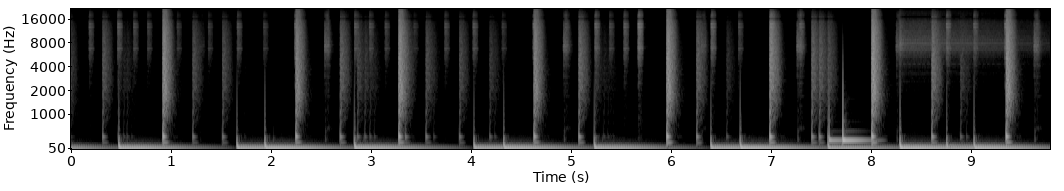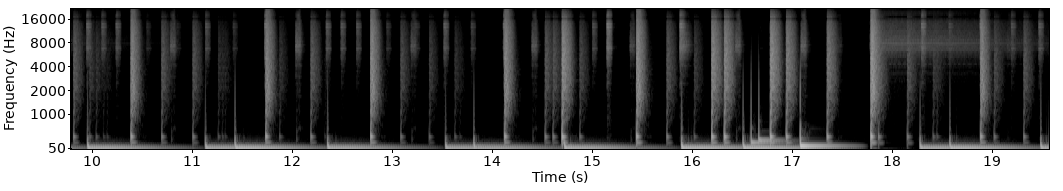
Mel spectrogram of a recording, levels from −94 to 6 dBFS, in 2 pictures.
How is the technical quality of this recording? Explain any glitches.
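No faults detected: the music runs without dropouts, clicks, distortion or timing errors.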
